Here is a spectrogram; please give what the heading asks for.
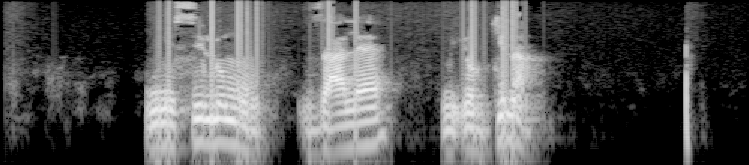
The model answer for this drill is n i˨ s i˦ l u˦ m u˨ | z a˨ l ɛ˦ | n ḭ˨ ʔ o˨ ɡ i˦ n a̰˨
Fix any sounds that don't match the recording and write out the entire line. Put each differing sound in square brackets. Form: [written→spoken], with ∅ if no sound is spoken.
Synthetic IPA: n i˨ s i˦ l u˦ m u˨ | z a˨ l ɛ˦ | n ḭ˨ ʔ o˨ ɡ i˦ n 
